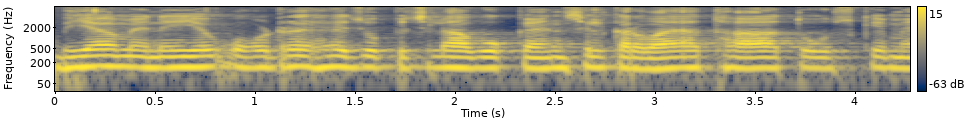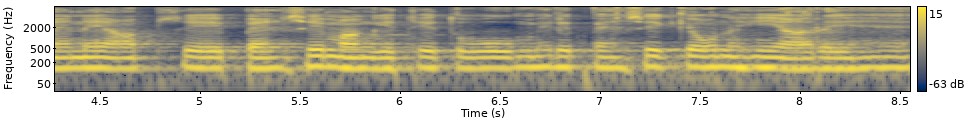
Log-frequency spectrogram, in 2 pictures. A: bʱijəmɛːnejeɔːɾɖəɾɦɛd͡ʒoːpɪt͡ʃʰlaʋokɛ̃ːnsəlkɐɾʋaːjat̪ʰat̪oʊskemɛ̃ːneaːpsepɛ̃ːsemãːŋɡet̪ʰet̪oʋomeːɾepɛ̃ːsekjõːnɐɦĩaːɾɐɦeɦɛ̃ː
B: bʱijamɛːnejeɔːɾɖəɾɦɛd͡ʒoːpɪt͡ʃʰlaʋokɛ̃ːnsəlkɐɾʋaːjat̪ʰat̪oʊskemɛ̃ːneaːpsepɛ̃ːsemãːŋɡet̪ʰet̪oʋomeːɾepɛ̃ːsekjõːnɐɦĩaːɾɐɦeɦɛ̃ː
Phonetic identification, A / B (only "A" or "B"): B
